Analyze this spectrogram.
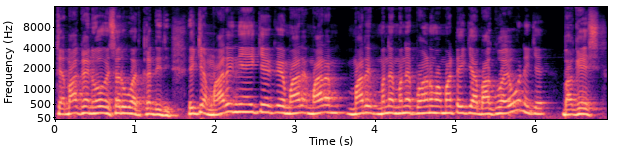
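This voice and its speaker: Performing for a live audience, this male stand-up comic speaks with a Kathiyawadi Gujarati accent, laughing through his punchlines and coming back to his catchphrases. His voice is high and dark in tone, and he talks a little fast.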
